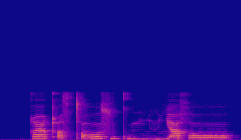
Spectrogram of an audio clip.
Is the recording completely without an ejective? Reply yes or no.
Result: no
